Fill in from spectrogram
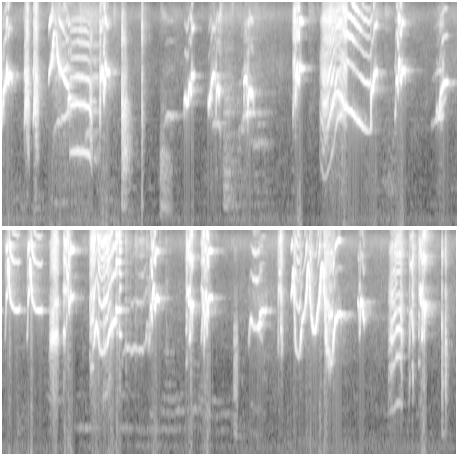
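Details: Javan myna in full, lively song used as tutor material for other mynas: rapid varied whistles, rising and falling slurred notes, sharp clicks and raspy squawks tumbling together almost without pause, with a faint steady hum underneath.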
